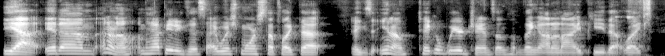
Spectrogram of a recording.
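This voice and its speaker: A man speaks in an average-pitched voice in a casual podcast chat. He hedges his opinions and tends to repeat his phrases as he talks. The delivery is informal and conversational. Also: fairly quick. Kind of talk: casual chat about TV and film.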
